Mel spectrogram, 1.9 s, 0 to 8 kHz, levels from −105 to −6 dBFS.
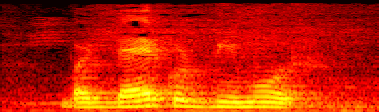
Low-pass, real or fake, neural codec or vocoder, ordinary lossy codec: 7.2 kHz; real; none; MP3, 32 kbps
